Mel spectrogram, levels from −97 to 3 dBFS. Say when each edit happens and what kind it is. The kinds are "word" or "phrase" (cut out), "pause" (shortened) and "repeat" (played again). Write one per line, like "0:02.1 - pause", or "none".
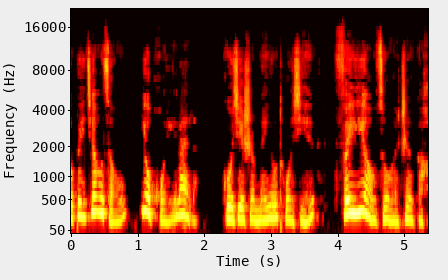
none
